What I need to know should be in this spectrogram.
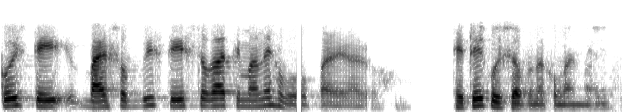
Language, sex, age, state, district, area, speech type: Assamese, male, 18-30, Assam, Biswanath, rural, conversation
